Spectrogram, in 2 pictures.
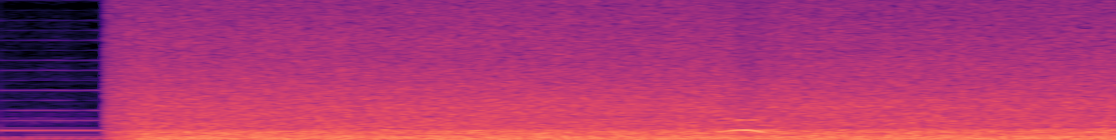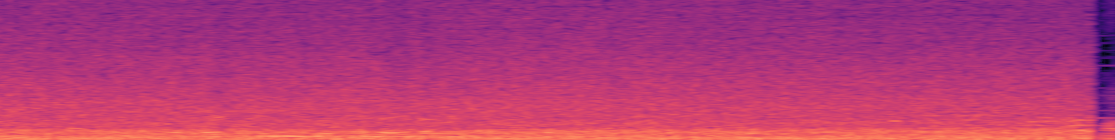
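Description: Water rushing over the rubber dam on the Falgu river in Gaya, fed from the Ganges, a loud continuous broadband roar that starts abruptly and holds steady throughout, with no speech.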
